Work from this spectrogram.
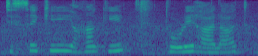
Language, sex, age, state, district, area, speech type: Urdu, female, 18-30, Uttar Pradesh, Aligarh, urban, spontaneous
